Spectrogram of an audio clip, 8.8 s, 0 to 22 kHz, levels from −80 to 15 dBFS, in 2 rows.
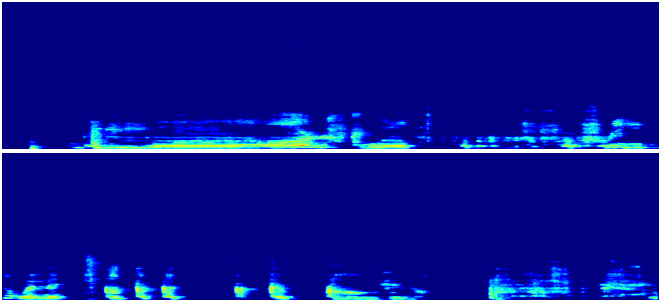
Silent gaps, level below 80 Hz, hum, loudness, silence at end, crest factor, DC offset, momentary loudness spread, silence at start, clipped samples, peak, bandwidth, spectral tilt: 5.79-5.91 s, 6.45-6.50 s, 7.34-7.43 s; -78 dBFS; none; -24 LUFS; 0 s; 22 dB; under 0.1%; 19 LU; 0.2 s; under 0.1%; -4 dBFS; 6.4 kHz; -6 dB/octave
